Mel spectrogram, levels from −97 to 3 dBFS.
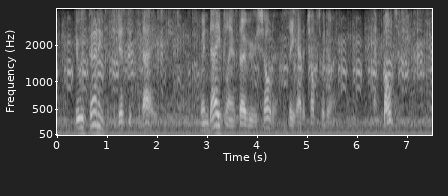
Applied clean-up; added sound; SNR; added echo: none; Gull, seagull; 8 dB; none.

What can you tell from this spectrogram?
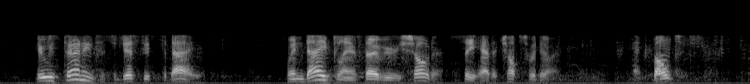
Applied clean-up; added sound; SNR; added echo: neural separator model SepFormer DNS4.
